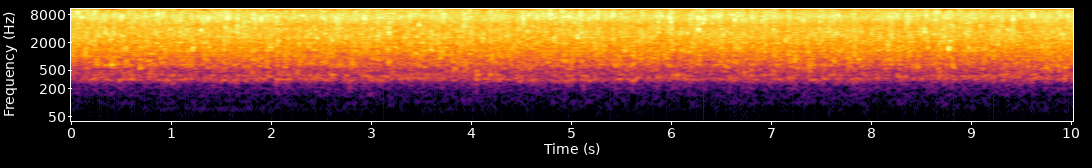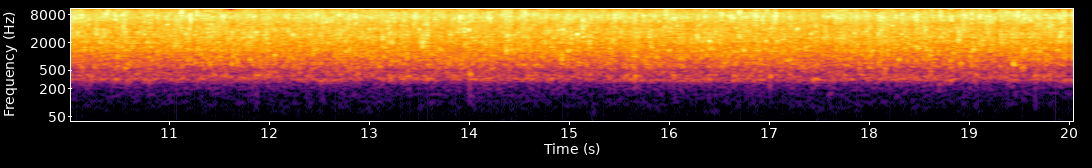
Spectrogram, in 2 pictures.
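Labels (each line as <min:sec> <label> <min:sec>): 0:00.0 Water in a river gurgles loudly and continuously. 0:20.0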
